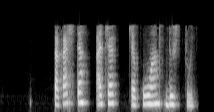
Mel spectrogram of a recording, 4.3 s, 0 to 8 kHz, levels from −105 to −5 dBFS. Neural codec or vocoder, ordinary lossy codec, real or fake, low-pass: codec, 16 kHz, 2 kbps, FunCodec, trained on Chinese and English, 25 frames a second; AAC, 16 kbps; fake; 7.2 kHz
